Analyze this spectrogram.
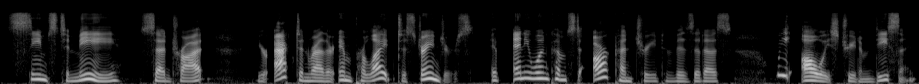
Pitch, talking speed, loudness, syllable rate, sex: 190 Hz, 165 wpm, -24 LUFS, 5.3 syllables/s, female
